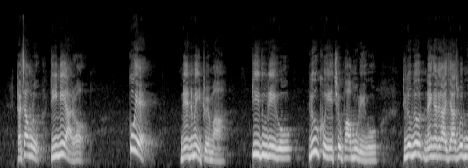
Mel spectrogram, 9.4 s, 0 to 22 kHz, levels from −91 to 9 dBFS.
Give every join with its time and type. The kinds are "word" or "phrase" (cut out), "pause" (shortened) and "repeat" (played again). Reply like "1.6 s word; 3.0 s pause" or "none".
none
